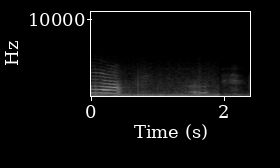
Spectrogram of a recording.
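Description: A young child's drawn-out crying wail, sagging slightly in pitch, breaking off about half a second in. Then only the old soundtrack's steady low hum remains.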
